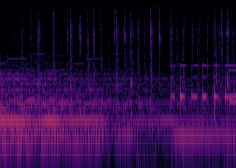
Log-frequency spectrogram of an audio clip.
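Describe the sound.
Rapid typing on a computer keyboard during a Google search, many quick, light clicks in an uneven rhythm over a soft, steady tonal background.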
